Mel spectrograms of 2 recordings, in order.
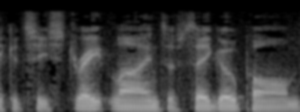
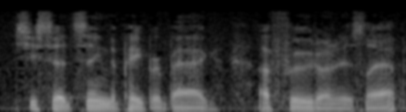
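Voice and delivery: plain reading voice

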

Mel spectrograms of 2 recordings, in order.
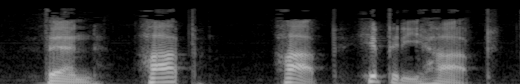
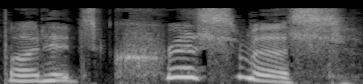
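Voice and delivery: high, slow, moaning bunny voice; 12 semitones higher, slower than usual. A narrator's reading. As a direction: moan it as a lonely little rabbit. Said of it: "moaned Barrington".

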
